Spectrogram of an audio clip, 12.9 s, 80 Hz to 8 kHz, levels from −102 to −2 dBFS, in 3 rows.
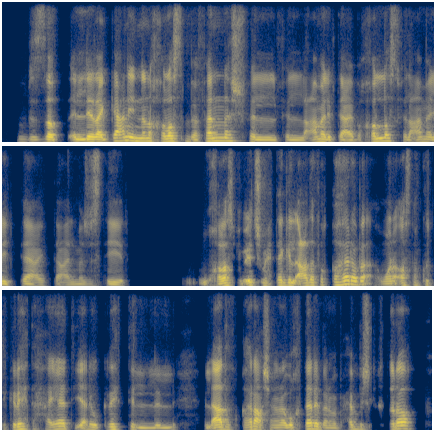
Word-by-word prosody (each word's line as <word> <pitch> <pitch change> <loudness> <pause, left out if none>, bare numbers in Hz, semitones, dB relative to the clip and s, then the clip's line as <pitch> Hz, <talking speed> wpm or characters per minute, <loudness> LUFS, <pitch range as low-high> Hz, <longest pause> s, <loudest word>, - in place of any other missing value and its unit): بالضبط، 130 -1 +1
اللي 125 +2 +5
رجّعني 135 +9 +6
إن 160 -4 +5
أنا 160 - +3
خلاص 155 -1 +2
بافنّش 165 +8 +1
في - - -8
ال 120 -2 -2
في 125 - -14
العملي 120 +4 -2
بتاعي، 115 -2 -1
باخلّص 155 +9 0
في - - -32
العملي 125 0 -3
بتاعي 110 -3 -6
بتاع 105 0 -13
الماجستير، 110 -1 -8 0.7
وخلاص - - +2
ما - - -16
بقيتش - - +1
محتاج 150 0 -3
القعدة 150 0 +3
في 150 - -16
القاهرة 170 +5 +3
بقى، 195 +1 -1
وأنا 125 +1 -3
أصلًا 140 0 -8
كنت 130 -1 -14
كرهت 150 +3 -1
حياتي 160 0 -3
يعني، - - -1
وكرهت 145 +2 -4
ال 120 -3 -6
ال 120 +1 -7 0.3
القعدة 135 0 +6
في 135 - -15
القاهرة، 135 +1 +1
عشان 125 - -4
أنا 125 0 -2
مُغترب، 150 +4 +1
أنا 120 - -7
ما 115 - -9
باحبش 140 +3 -9
الاغتراب. 180 0 +1
130 Hz, 210 wpm, -22 LUFS, 120-155 Hz, 0.7 s, رجّعني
